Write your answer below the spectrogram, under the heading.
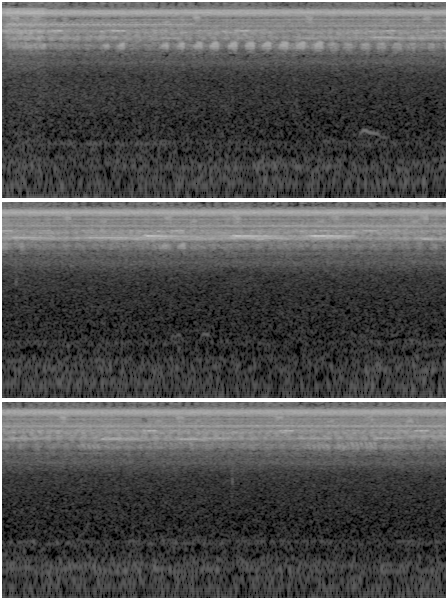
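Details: Beside a river in autumn, a constant thin, high insect trill dominates, with one brief run of rapid chirps near the start and a few faint soft knocks later. Running water murmurs steadily underneath.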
